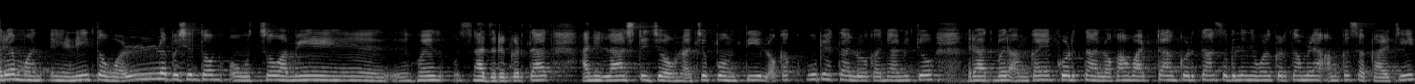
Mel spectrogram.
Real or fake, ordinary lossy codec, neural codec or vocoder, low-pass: real; MP3, 64 kbps; none; 7.2 kHz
